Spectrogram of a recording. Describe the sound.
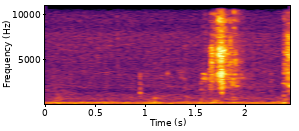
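Biting and chewing of crispy food, with a few faint, crisp crunches rising over a steady low hum and no talking.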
